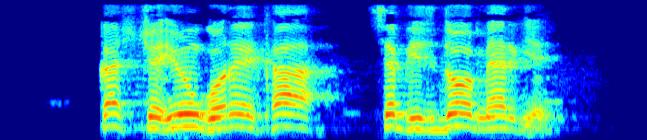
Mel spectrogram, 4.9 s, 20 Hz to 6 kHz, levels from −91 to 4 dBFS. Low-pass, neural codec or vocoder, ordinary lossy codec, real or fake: 5.4 kHz; none; MP3, 48 kbps; real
